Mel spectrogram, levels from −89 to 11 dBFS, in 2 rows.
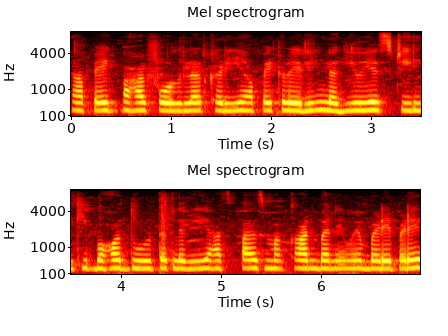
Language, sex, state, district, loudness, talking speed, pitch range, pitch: Hindi, female, Bihar, Patna, -16 LUFS, 240 wpm, 225-235 Hz, 230 Hz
